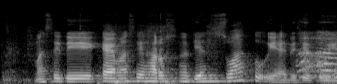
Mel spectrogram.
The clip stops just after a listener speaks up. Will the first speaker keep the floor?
No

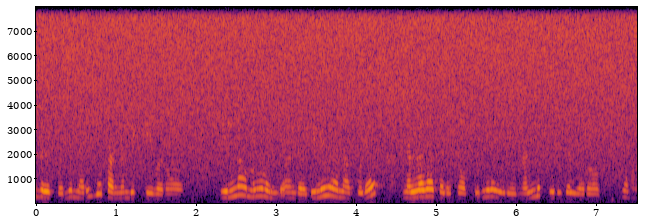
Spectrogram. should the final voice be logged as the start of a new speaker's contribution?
Yes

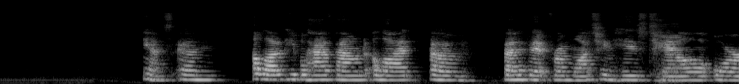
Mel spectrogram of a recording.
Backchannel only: Yes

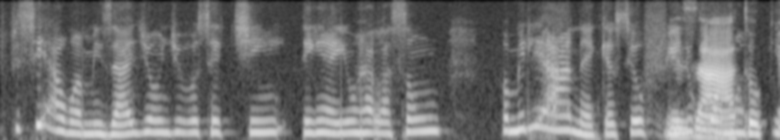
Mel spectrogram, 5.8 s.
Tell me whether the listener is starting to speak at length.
Yes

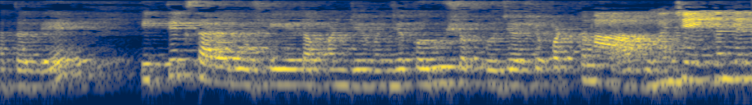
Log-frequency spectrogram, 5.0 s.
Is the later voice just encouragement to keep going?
No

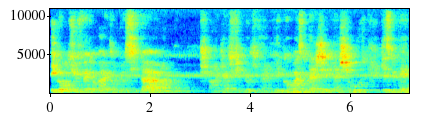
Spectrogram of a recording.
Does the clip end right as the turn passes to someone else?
No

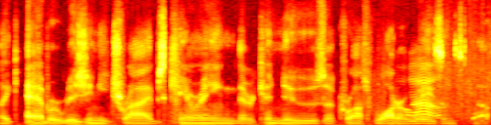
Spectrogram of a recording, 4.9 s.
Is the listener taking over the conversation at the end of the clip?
No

